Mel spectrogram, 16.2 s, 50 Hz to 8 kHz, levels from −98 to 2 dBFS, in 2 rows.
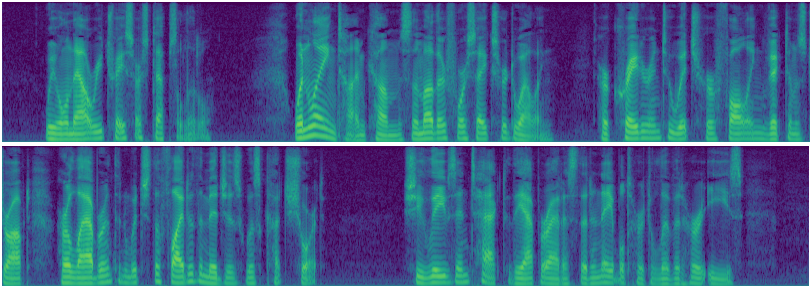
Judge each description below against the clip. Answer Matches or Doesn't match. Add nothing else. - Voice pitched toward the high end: Doesn't match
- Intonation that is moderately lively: Matches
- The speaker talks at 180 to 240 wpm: Matches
